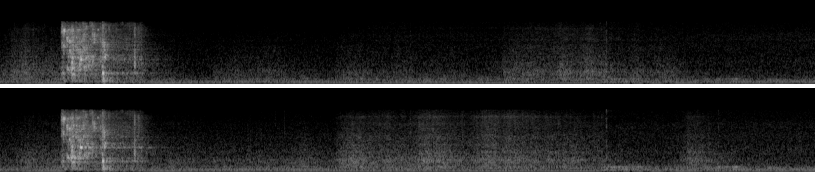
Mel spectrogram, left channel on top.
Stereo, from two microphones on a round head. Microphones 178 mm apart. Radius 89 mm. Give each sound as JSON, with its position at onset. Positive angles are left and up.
{"t": 0.6, "sound": "a splash", "side_deg": -10, "distance_m": 0.8}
